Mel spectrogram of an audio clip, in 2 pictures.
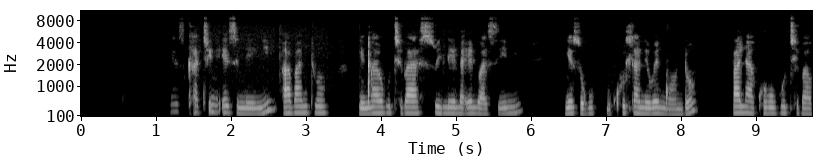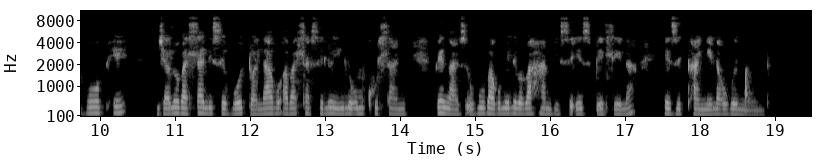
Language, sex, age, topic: North Ndebele, female, 36-49, health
